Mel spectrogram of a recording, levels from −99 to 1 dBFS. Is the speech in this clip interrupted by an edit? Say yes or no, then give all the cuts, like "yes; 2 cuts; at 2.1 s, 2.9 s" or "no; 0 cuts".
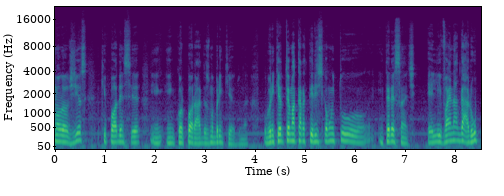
yes; 2 cuts; at 1.8 s, 4.0 s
